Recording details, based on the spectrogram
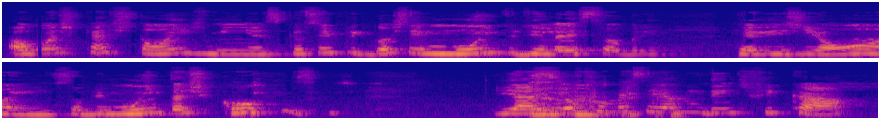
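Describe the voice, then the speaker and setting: A woman's voice: high voice, a little slow, rough recording. A woman tells her story casually to an interviewer, often laughing. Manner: chatty, laughs while telling stories. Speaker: interview guest. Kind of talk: casual storytelling on a video call.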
